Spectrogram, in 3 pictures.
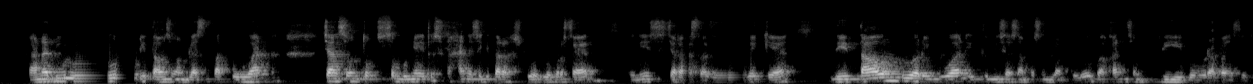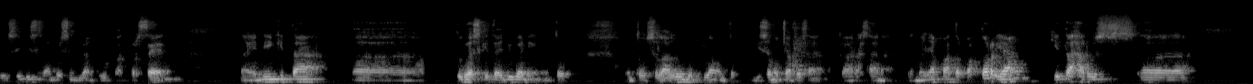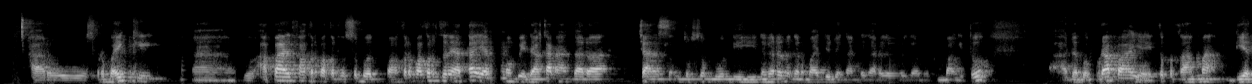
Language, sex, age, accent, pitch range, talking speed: Indonesian, male, 20-39, native, 110-150 Hz, 130 wpm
